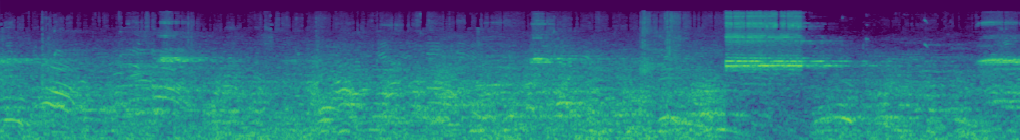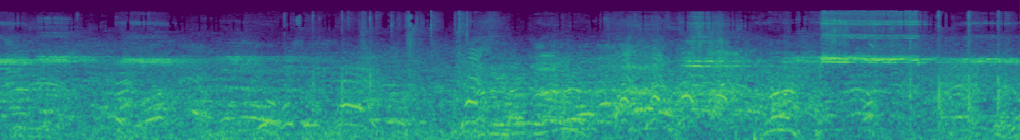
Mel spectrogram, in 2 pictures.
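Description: Overlapping voices of many people talking and calling out in a large hall, with short high-pitched squeaks recurring through it and a louder high sound about seven seconds in.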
